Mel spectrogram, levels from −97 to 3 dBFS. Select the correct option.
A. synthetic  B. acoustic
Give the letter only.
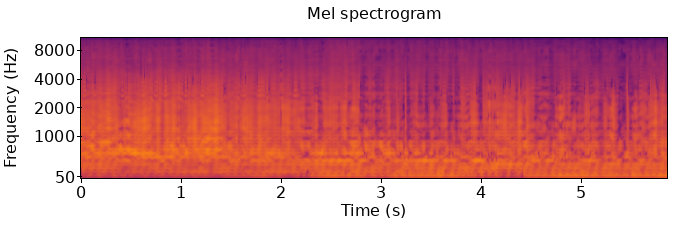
A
